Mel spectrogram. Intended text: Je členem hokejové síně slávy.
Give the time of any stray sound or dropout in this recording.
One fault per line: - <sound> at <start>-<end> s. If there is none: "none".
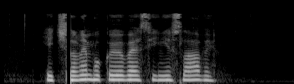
- dropout at 0.7-0.7 s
